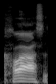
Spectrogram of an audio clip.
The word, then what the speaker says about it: Klaas: Klaas is pronounced kind of like class.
